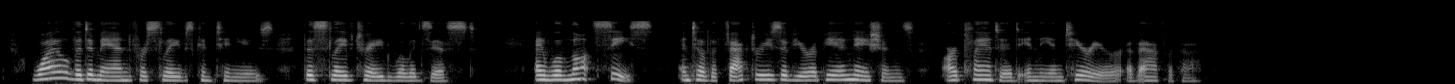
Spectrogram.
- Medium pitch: No, high, 195 Hz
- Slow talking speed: Yes, slow, 115 wpm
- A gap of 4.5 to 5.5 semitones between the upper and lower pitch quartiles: No, average, 3.5 semitones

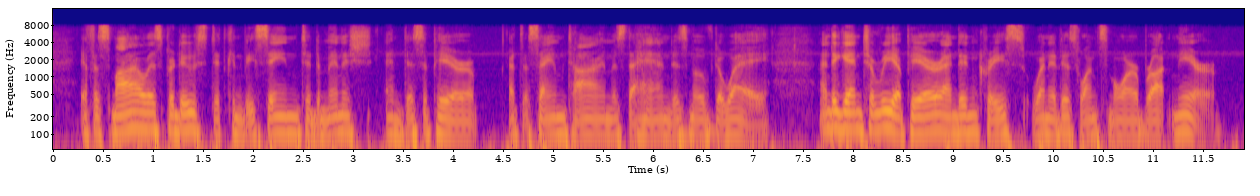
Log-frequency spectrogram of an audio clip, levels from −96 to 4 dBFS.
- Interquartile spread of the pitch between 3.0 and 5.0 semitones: No, narrow, 2.6 semitones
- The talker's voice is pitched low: Yes, very low, 95 Hz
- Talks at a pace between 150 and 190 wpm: Yes, average, 180 wpm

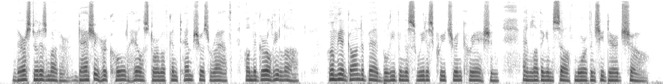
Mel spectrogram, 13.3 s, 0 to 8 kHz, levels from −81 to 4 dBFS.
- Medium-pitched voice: Yes, medium, 145 Hz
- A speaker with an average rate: Yes, average, 165 wpm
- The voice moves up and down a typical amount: No, narrow, 2.2 semitones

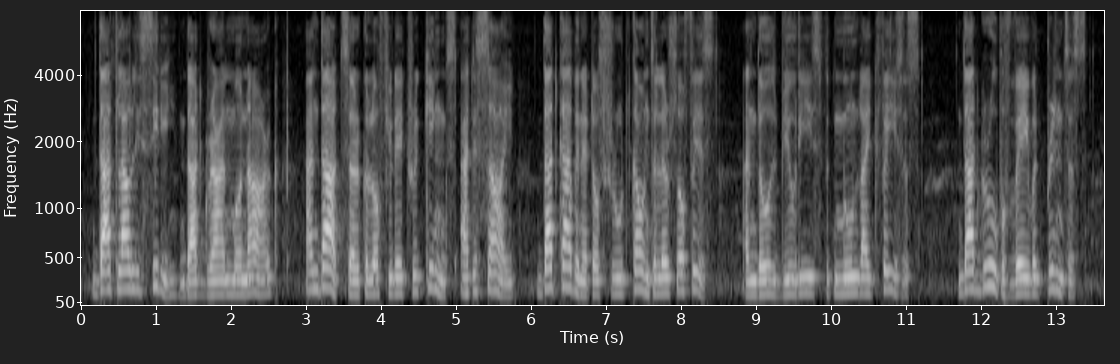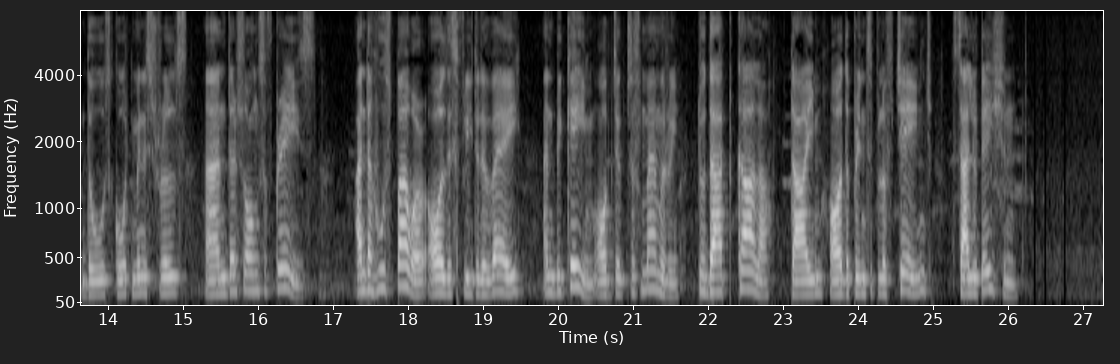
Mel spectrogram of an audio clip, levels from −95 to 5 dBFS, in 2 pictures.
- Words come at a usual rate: Yes, average, 145 wpm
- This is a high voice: No, medium, 150 Hz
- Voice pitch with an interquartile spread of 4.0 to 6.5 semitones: No, average, 3.5 semitones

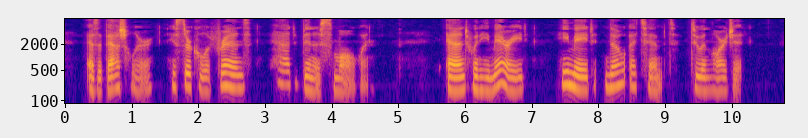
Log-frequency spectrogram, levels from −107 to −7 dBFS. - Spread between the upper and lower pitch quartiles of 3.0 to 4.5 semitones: Yes, average, 3.9 semitones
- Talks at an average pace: No, slow, 130 wpm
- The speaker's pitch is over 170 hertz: Yes, medium, 185 Hz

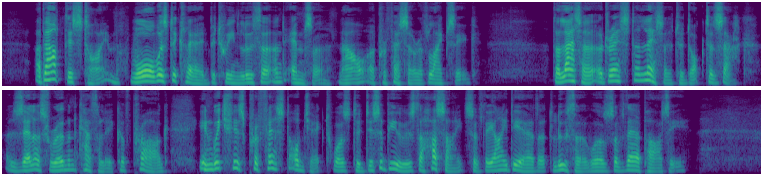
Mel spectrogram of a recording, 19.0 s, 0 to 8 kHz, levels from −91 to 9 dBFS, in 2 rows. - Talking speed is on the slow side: No, average, 150 wpm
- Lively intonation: Yes, wide, 6.2 semitones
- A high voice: No, medium, 145 Hz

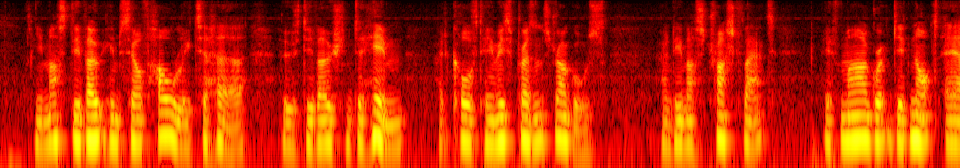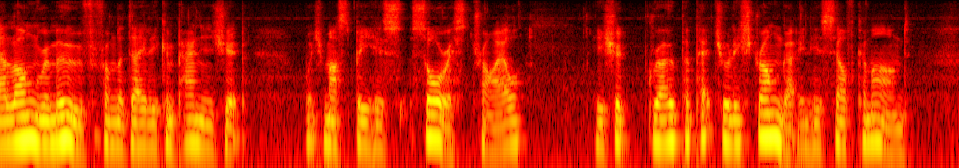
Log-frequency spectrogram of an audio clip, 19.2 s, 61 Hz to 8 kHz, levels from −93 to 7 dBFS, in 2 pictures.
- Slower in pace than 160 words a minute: Yes, average, 150 wpm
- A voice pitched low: Yes, low, 125 Hz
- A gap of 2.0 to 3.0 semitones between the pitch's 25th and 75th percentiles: Yes, narrow, 2.6 semitones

